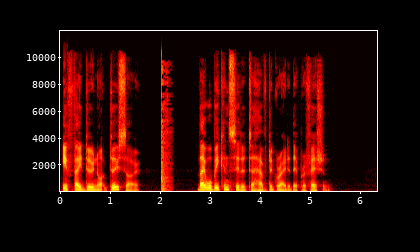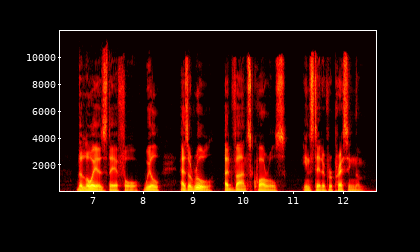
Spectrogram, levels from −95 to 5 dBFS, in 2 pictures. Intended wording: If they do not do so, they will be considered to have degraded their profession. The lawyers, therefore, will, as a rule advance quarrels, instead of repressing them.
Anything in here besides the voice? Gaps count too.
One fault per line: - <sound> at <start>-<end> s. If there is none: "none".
- thud at 2.0-2.3 s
